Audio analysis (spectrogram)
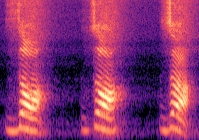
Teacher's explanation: The pronunciation of za is different from za and zal as it is a heavy letter. While pronouncing za, touch the tip of the tongue to the edge of the upper teeth and blow with a very thick and high sound.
